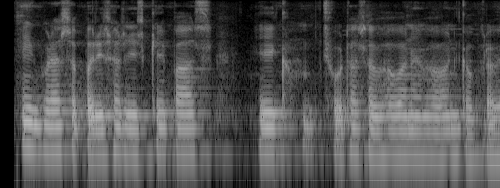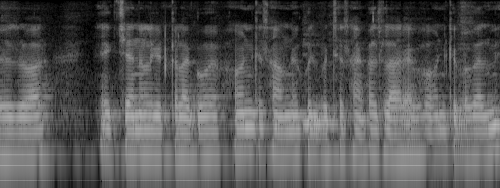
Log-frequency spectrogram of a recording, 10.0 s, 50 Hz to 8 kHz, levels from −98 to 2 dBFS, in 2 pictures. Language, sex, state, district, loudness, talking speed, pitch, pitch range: Hindi, male, Chhattisgarh, Bastar, -39 LUFS, 215 wpm, 120 Hz, 115-125 Hz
